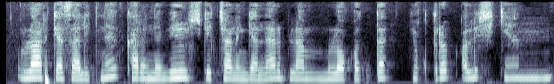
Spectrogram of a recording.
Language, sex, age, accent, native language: Uzbek, female, under 19, Andijon, Uzbek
